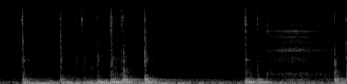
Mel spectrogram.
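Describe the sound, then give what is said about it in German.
Irregular bursts of keyboard typing, a quick run of sharp clicks followed by a pause and another short flurry of keystrokes. No one speaks. “Während du tippst, kann ich ja über eine Inkonsequenz reden.”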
